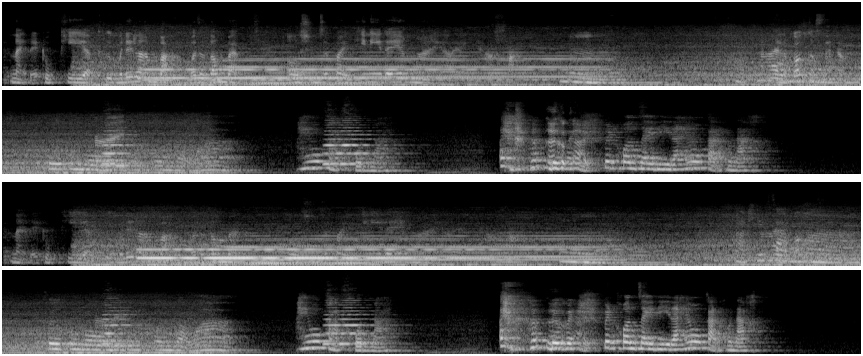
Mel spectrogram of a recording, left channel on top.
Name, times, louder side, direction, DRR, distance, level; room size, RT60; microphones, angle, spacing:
voice 1, 0.0-5.2 5.6-6.3 7.6-8.5 9.5-9.8 13.7-14.5, left 5 dB, 80° left, 11 dB, 0.5 m, -26 dB
sound 1, 0.7-10.7, right 2 dB, 50° left, 2.1 m, -26 dB
sound 2, 1.3-6.4, right 7 dB, 75° right, 0.8 m, -17 dB
Vehicle horn car horn honking, 5.4-13.4, left 1 dB, 5° left, 1.2 m, -30 dB
voice 2, 5.6-6.7 7.3-8.6 9.0-10.9 11.5-12.5 13.6-16.1, right 3 dB, 45° right, 5 dB, 0.5 m, -22 dB
7.0 x 3.8 x 5.7 m, 0.72 s
head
